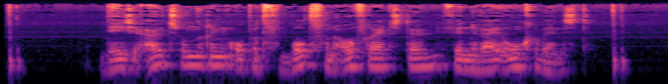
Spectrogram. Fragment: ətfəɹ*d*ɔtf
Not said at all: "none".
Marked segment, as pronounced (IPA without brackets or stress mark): b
